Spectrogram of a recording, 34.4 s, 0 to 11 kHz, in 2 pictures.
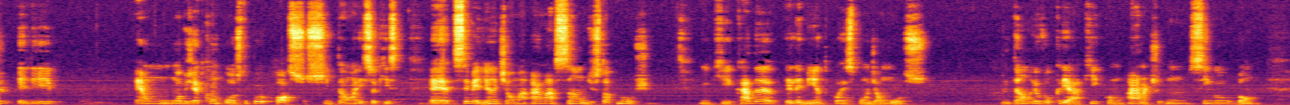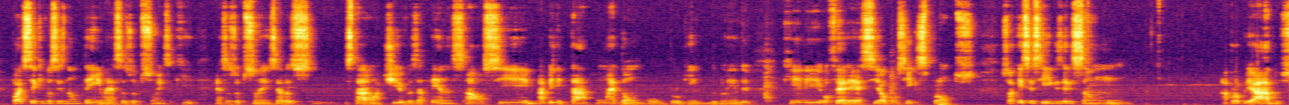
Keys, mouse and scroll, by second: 30.9 click, 31.9-32.7 ctrl+middle drag, 33.0 g, 33.5 click, 34.0-34.3 middle drag.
